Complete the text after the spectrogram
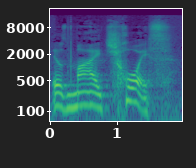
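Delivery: "It was my choice" drawn out very slowly, each word weighted; slow, emphatic repeat to drive it home; said again, slowly. Shown as a demonstration. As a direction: lean on "my choice", slow and deliberate. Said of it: "Let me really say that again".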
